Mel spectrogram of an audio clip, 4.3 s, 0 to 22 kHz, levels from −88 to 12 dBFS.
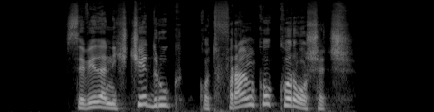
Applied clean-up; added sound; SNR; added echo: neural mask model Resemble Enhance denoiser.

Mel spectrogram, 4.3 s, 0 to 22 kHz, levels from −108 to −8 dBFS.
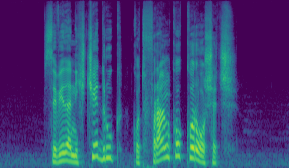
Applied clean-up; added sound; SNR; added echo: none; none; none; none.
